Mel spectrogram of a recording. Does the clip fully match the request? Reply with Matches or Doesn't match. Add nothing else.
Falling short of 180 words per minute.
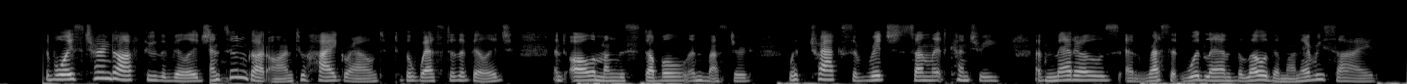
Doesn't match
